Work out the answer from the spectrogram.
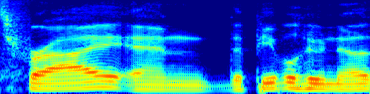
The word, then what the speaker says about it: Frey: Either way, I've known people that with their last name Frey and it's Fry, but who knows? I've known people where it's probably Frey. Who knows? If it turns out it's Fry, and the people who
